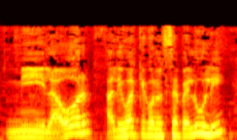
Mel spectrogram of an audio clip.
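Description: Chilean male co-host, high-pitched, lively slang storyteller, faint music bed. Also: moderate pace. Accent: Chilean Spanish. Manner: slangy, animated storyteller, mimics voices. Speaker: podcast co-host. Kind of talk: casual chat.

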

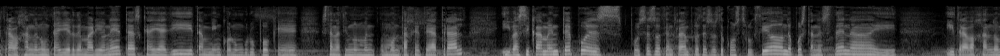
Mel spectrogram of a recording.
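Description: A woman from Madrid speaks as a guest in a radio studio, earnest and reflective. She pauses often to gather her thoughts, with soft music faint behind her. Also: on the low side. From Madrid, Spain. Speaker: guest, social educator and puppeteer. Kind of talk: radio interview, answering questions.

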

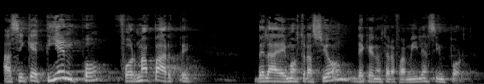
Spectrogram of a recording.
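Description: A middle-aged man with a notably high voice delivers a sermon as a pastor. He tells stories in an animated way and acts out what people said along the way. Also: moderate pace. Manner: animated storytelling with acted-out quotes.

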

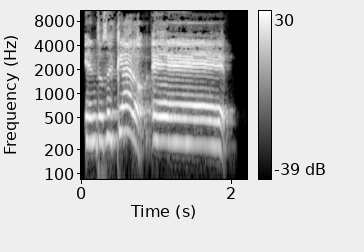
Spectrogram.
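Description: Venezuelan woman rambling in a chat, highish voice, keeps restarting. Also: extremely slow. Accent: Venezuelan Spanish. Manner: rambling, many restarts and fillers. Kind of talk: casual chat.

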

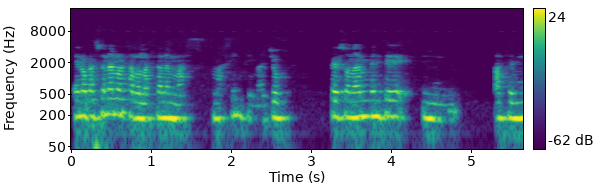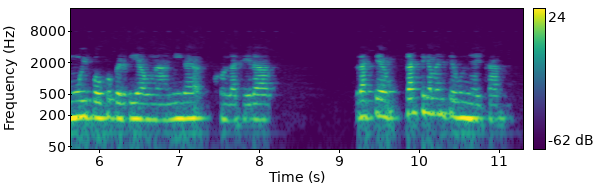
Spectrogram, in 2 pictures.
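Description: A woman with a Spain Spanish accent preaches in a measured, reflective way, building her points through repeated rhetorical questions. The sound is thin and tinny, like it came through a phone line. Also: lowish voice, steady tone. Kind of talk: sermon.

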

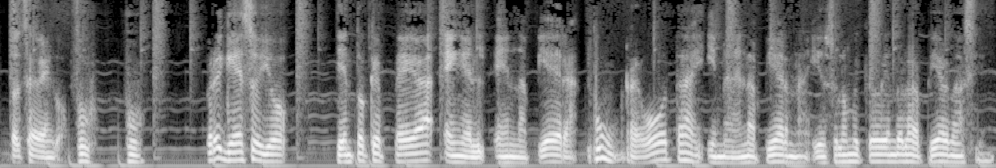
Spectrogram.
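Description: A man's voice: medium pitch, moderate pace, muffled recording, soft background music. A young man with a Nicaraguan Spanish accent telling a childhood story in a casual chat, acting out the voices of the people in it. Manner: animated, acts out voices in his story.

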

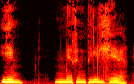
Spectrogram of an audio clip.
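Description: A middle-aged woman with a slightly rough, medium-pitched voice speaks slowly as she shares stories from her life as an interview guest. She's animated throughout and acts out the dialogue.

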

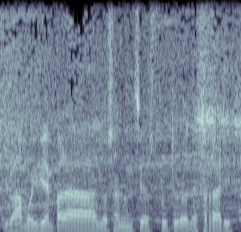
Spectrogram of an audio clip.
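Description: A man analysing a motor race conversationally as co-commentator, explaining in halting, self-correcting phrases. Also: medium pitch, completely flat delivery. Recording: clear outdoor trackside noise.

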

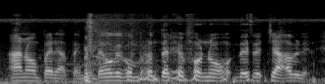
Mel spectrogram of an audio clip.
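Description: A woman's voice: lowish voice, brisk. Playful Dominican woman, noisy recording. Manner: playful, slangy. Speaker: podcast co-host. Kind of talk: casual bantering chat.

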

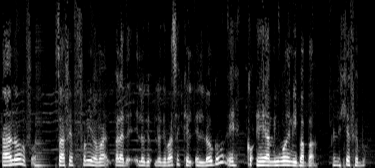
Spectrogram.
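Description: Young Chilean man for a loose storytelling chat; mellow, husky tone, lots of slang and laughter. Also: on the high side, fast, faint music behind. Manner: slangy, animated, laughs often while telling.

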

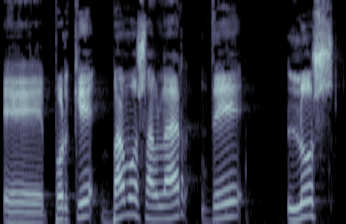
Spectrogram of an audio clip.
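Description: A man's voice: high voice, lively intonation, takes it slowly, dry recording. A man with a nasal, stuffed-up voice from a cold, chatting as co-host of a marketing podcast. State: has a cold.

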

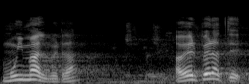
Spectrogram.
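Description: A high-pitched man delivers a motivational talk, acting out little scenes and putting questions to his listeners. His voice rings out with a long, hall-like reverb. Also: unhurried. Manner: animated, acts out scenes and asks the audience questions. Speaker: speaker addressing an audience.

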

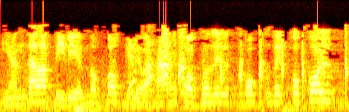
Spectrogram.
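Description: A woman's voice: medium pitch, moderate pace, background noise. A woman co-hosting a radio show, goofy and giggly, rambling through playful banter. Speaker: radio co-host. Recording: muffled broadcast with music under it. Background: music.

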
